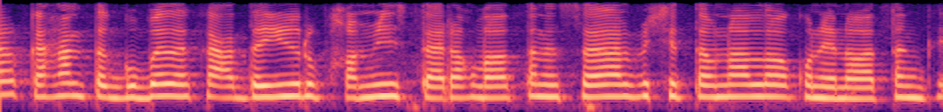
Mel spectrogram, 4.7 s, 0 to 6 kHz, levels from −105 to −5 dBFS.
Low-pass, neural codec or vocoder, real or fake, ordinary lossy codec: 5.4 kHz; vocoder, 44.1 kHz, 80 mel bands, Vocos; fake; none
